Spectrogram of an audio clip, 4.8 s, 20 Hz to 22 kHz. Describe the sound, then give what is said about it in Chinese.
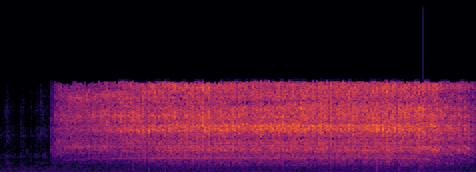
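A mini 4WD toy car motor starts after a brief quiet moment and whirs steadily, a loud, high-pitched, buzzing whine that holds at an even level until the end, with no voices. “然之后会不停咁循环、循环再循环嘅一个热潮， 嗯， 就系、是、四驱车啦。”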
